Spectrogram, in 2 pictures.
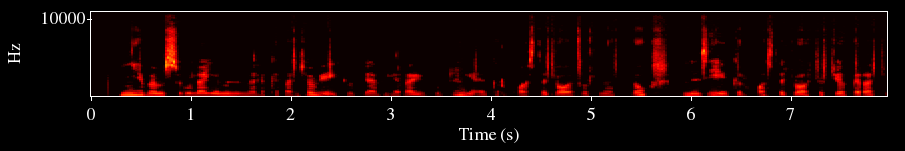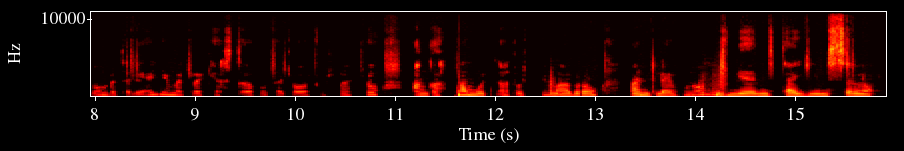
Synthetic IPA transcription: ʔɨnebəmɨslulajːɛmːɨnːɨmːələkːət̪ʰat͡ʃːɛwjɛit̪jo̞pʼjabɨheɾawibud̪ɨnjɛʔɨɡɨɾkʼast̪ʰət͡ʃʼawat͡ʃo̞t͡ʃːnəwt̪əwʔɨnːəzːihjɛɡɨɾkʼʷast̪ʰət͡ʃʼawa̰t͡ʃːo̞t͡ʃːɛɨɡəɾat͡ʃːɛwmbət̪ʰələjajːɛməd̪ɾəkjast̪ʼərut̪ʰət͡ʃʼawat͡ʃʼo̞t͡ʃːnat͡ʃːɛwaŋɡaht̪ʰamwɔt̪ʼːat̪ʰo̞t͡ʃːɪnaβɾəw | ʔand̪lajhononjɛmːit̪ʰːajːjɛmɨsɨlnəw

